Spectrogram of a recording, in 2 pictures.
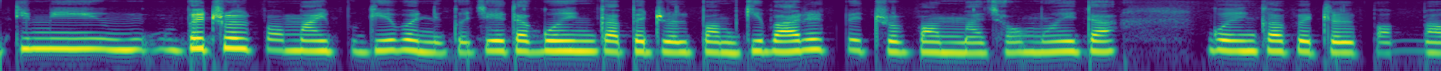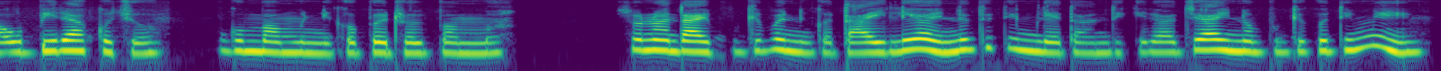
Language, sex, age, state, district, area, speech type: Nepali, female, 45-60, West Bengal, Darjeeling, rural, spontaneous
